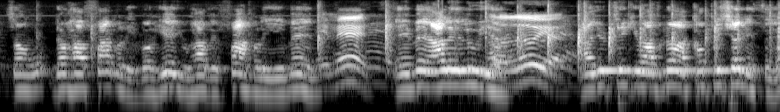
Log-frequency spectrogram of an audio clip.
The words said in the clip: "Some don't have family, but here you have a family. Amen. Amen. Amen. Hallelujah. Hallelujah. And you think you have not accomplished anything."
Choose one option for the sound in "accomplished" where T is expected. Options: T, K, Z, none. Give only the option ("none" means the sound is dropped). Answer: none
